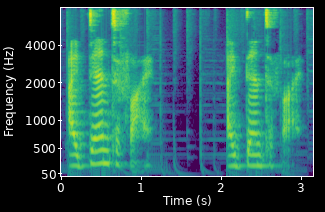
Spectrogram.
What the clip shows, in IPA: aɪ'dentɪfaɪ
